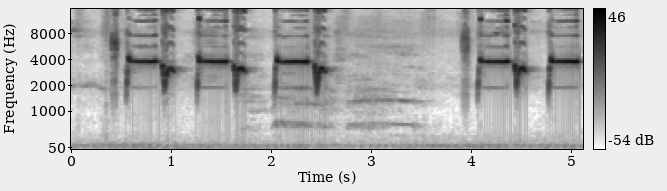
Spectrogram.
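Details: Bar-winged prinia with a loud song of sharp, clipped metallic notes in quick groups of two or three, separated by short gaps, with a faint lower whistled note in the middle.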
